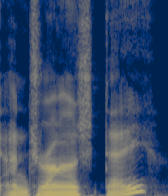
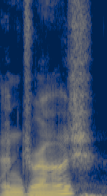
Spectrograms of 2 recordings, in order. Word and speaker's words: Andrade: Fabricio de Andrade Day, I think they would pronounce it. But I'm going to go with Andrade, if that's all right with you.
